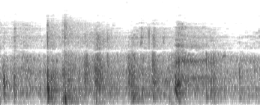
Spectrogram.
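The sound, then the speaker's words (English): Horse hooves clip-clop in an uneven, unhurried rhythm, a handful of hollow knocks over a couple of seconds, muffled, with no one speaking, as the horses are stopped at a creek to be watered. “Let's water the horses here, Chester.”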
